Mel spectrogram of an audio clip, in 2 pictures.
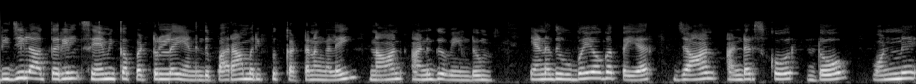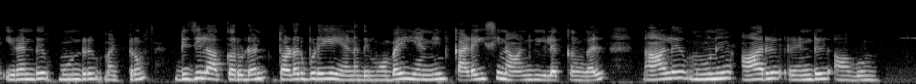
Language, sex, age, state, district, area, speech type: Tamil, female, 18-30, Tamil Nadu, Madurai, rural, read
